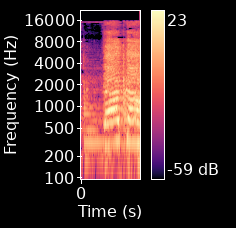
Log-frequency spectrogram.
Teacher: दादा म्हणता म्हणता जीभ दाता मागे दडे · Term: दंत्य वर्ण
